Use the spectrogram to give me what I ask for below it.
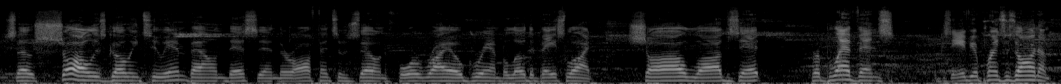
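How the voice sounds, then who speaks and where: A young adult man with a slightly high, somewhat bright voice calls live college basketball play-by-play, speaking unhurriedly in a steady tone. His commentary comes in short, clipped present-tense phrases, with soft background music behind him.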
